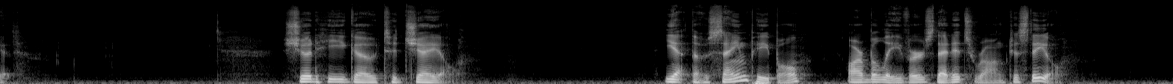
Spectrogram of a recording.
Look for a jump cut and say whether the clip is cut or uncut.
cut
